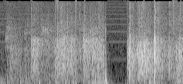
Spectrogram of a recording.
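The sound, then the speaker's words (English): An audience applauds to welcome a speaker at a library talk, with dense clapping that briefly drops away midway and then resumes just as strongly. “So let's give Brett Adams a warm welcome.”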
